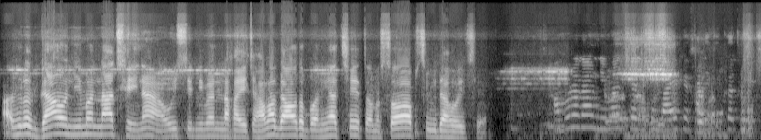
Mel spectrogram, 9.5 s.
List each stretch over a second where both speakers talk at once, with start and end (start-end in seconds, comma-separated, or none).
none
